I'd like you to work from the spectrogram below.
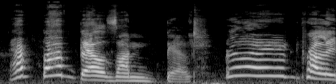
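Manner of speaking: slow broken-speech goblin voice; lightly voiced brute, slow and simple; stage whisper. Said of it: "assume for the sake of my voice that I'm whispering".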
